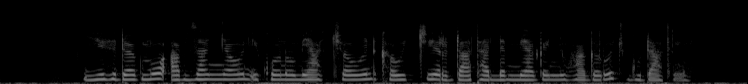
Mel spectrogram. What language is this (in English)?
Amharic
